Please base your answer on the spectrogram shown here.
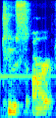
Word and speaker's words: Tous: I don't know if Tous Art, which is spelled like goose but with a T, or Gortzman's sells gel plates.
